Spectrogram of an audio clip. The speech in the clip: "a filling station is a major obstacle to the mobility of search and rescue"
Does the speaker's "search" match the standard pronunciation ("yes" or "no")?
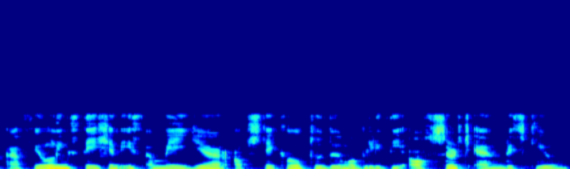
yes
